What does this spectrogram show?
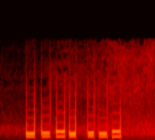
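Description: A quick run of seven touch-tone keypad beeps as a phone number is dialed, two rapid groups of clear dual-tone presses, fairly loud, with no one talking.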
